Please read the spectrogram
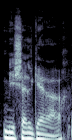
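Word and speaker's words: Michel Guérard: Michel Gerard.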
